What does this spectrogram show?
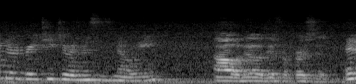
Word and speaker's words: Noe: We only knew of one other Noe family in the area, and they actually pronounced it No, and they were from San Antonio.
